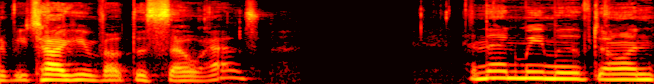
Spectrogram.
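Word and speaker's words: psoas: lower and connecting with the soaz and um that's spelled PS OAS and that's one big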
